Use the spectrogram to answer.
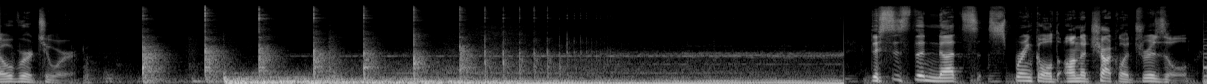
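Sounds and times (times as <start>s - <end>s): ball bouncing with ringing clank: 1.4s - 6.3s
loud low droning rumble: 2.3s - 8.4s.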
